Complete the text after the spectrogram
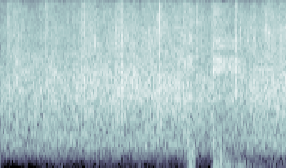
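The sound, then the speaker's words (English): Steady applause from Warrior fans and players as Pleasant Hill High School gets the Sportsmanship Award, a dense wash of many hands clapping at an even loudness throughout, with a couple of slightly heavier bursts near the end. “Warrior fans and players applaud that.”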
